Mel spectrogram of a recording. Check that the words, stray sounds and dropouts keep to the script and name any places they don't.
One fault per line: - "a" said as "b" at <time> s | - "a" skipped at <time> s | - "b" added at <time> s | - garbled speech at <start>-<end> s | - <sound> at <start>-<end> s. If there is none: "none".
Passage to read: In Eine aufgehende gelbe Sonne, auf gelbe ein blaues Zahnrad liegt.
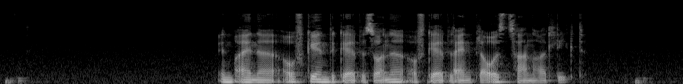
none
